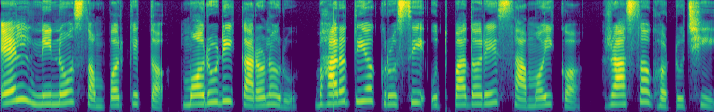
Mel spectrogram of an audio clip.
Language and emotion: Odia, neutral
